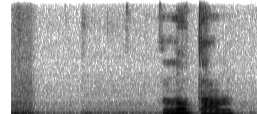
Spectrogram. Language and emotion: Russian, neutral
